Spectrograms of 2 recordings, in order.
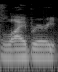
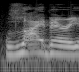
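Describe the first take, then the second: First: The first R sound is kept. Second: The first R sound is dropped. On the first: The speaker calls it right. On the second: The speaker calls it wrong.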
